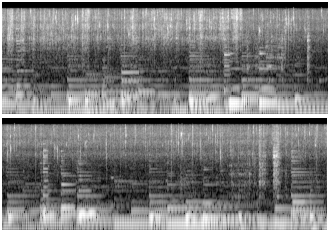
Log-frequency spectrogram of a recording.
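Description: Tofu and vegetable patties sizzling in hot oil in a frying pan, with a few sharp clicks as a spatula works the pan. Background music with a melody and bass plays throughout.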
